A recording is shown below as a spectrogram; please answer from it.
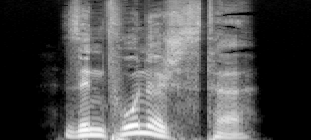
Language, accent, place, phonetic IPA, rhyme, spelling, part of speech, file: German, Germany, Berlin, [ˌzɪnˈfoːnɪʃstə], -oːnɪʃstə, sinfonischste, adjective, De-sinfonischste.ogg
- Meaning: inflection of sinfonisch: 1. strong/mixed nominative/accusative feminine singular superlative degree 2. strong nominative/accusative plural superlative degree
